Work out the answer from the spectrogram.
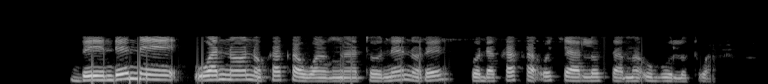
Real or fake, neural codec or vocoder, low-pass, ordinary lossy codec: real; none; 3.6 kHz; AAC, 32 kbps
